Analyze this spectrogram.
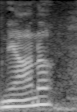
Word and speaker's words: Jnana: This knowledge, the knowledge, Jnana, Jnana, a correct pronunciation is Jnana.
